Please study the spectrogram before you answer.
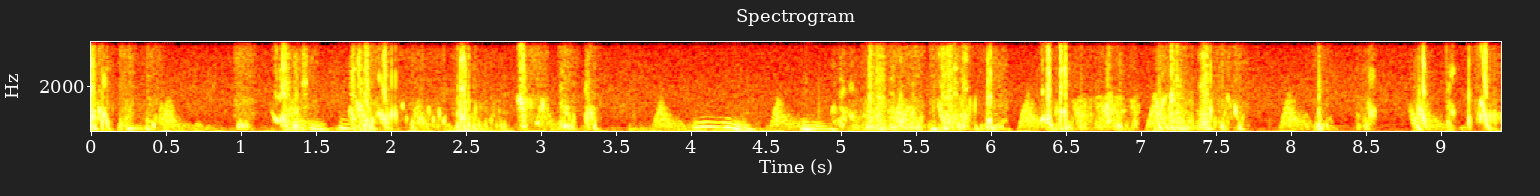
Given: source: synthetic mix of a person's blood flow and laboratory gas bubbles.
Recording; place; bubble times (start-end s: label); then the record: Doppler ultrasound of blood flow; subclavian vein
0.00-0.51 s: bubbles
0.97-1.12 s: bubbles
1.22-1.54 s: bubbles
1.73-2.39 s: bubbles
2.42-2.79 s: bubbles
2.84-3.08 s: bubbles
3.12-3.27 s: bubbles
3.30-3.42 s: bubbles
4.95-5.58 s: bubbles
5.61-6.13 s: bubbles
6.32-7.01 s: bubbles
7.09-7.74 s: bubbles
8.16-8.29 s: bubbles
8.44-8.59 s: bubbles
8.79-8.96 s: bubbles
9.05-9.12 s: bubbles
9.17-9.41 s: bubbles
From the record:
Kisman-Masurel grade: 233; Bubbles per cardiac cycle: several, 3 to 8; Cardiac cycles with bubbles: 50 to 99%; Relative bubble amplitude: loud (0.450 to 0.775); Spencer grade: 3 (all of the cardiac periods contain showers or single bubble signals, but not dominating or overriding the cardiac motion signals); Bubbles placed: anywhere in the cardiac cycle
